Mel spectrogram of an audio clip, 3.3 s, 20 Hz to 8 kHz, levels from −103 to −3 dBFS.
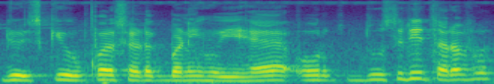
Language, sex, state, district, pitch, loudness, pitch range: Hindi, male, Punjab, Fazilka, 165 Hz, -15 LUFS, 160-180 Hz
